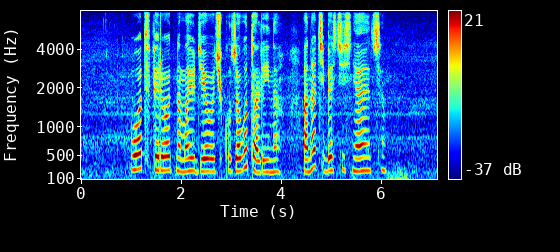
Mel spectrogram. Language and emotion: Russian, neutral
